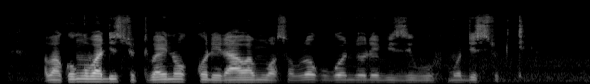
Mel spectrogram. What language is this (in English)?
Ganda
